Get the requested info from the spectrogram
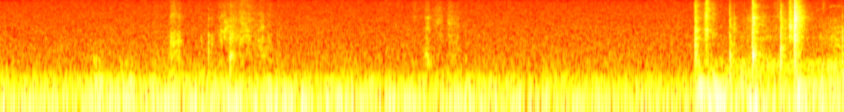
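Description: Trading cards being slid and shuffled in the hands: near silence with faint papery rubbing, then a quick run of sharp card clicks about five seconds in.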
